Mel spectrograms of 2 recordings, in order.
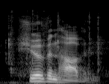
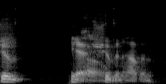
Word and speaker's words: Copenhagen: Is this Copenhagen? – Schuvenhaven. – Ugh. Is that how it's said? – In Danish. – Schuvenhaven.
